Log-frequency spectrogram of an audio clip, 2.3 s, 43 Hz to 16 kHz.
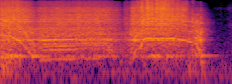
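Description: Drill spinning a 3-inch ABS pipe with sandpaper held against its end: the motor's whine under the scratchy rub of the paper on the plastic, deburring the cut edge. The drill eases off about halfway, speeds up again and stops at the end.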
